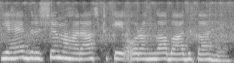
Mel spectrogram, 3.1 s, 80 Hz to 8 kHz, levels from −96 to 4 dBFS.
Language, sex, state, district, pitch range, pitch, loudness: Hindi, female, Uttar Pradesh, Shamli, 215-240 Hz, 225 Hz, -14 LUFS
